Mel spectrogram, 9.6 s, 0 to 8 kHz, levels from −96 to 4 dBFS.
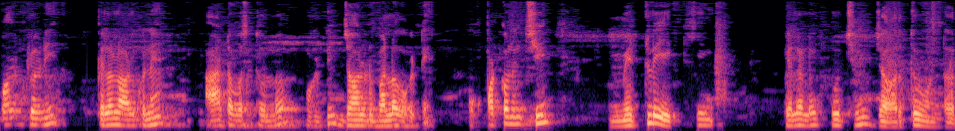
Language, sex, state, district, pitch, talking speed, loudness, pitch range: Telugu, male, Andhra Pradesh, Guntur, 140 Hz, 120 wpm, -17 LUFS, 130-170 Hz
